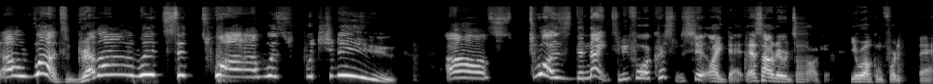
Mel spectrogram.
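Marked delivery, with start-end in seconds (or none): 0.0-6.9 very high, drawn-out, swooping fake old English accent. Imitating how they talked while smoking herbs; mock old english accent. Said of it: "they talked in that little English tone".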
